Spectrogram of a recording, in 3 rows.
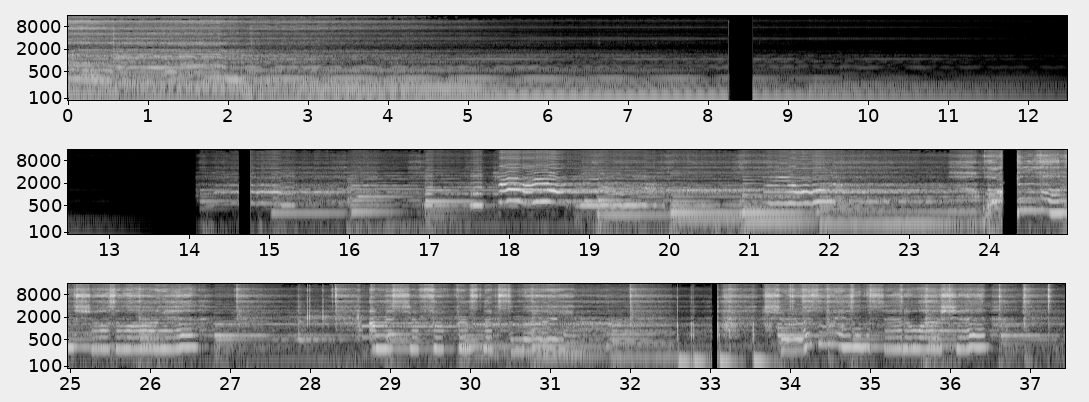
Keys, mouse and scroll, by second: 7.7 ctrl+Delete, 23.3 ctrl+j.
